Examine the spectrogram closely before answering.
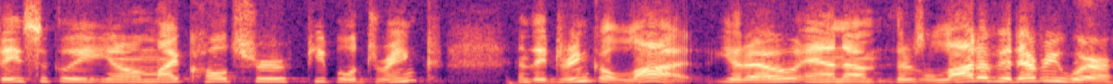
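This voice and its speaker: Very fast speech in a Californian accent with fairly even intonation. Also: woman, high pitch for a woman. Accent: Californian American. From US West Coast, Santa Monica, Lithuanian community. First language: Lithuanian. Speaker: AA speaker. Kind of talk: recovery talk at AA meeting. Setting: meeting with audience. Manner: casual, filler-heavy.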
